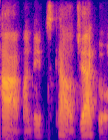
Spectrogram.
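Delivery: gentle, slow, soft-spoken voice. Teasing another speaker by imitating how they first introduced themselves: imitating a soft voice. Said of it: "how you were soft during that whole".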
